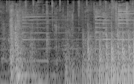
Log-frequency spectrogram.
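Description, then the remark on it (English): A malfunctioning cuckoo clock, one among a lot of clocks, gives a heavy, muffled thunk, followed by a second burst of low, rattling mechanical knocking that lingers for about a second. “Oh, sorry, there's a deranged cuckoo in there.”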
